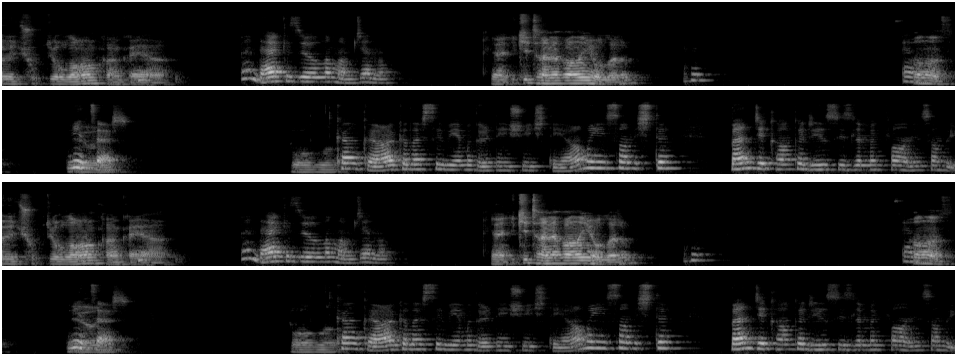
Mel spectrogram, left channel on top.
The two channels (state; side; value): normal; both; correlation 0.21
